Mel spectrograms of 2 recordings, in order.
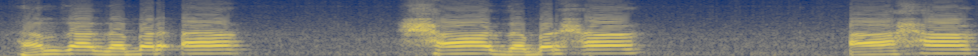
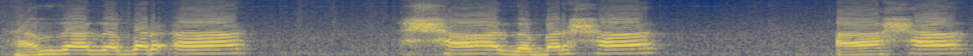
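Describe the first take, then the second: No difference in how they are said.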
